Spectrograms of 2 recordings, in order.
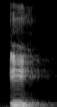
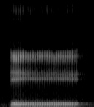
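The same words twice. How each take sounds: First: The syllable is short and exaggerated, fourth tone. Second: The syllable is short, in the third tone. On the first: "E is a fourth tone. It's a little more exaggerated" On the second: "E is a third tone"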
